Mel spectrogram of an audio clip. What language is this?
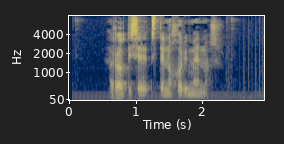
Greek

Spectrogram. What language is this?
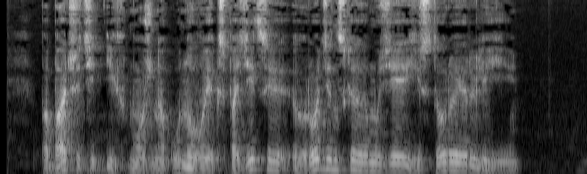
Belarusian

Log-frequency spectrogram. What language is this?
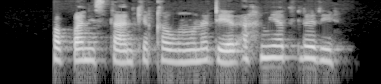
Pashto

